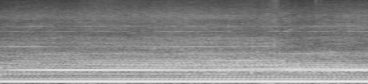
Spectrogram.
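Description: A skid steer's engine drones loudly and evenly as the machine drives around a course. The steady, close mechanical hum holds without any break.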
